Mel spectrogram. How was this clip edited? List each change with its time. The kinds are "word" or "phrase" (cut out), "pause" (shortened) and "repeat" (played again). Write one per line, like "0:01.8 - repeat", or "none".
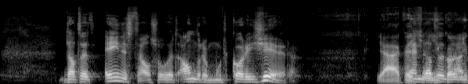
none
